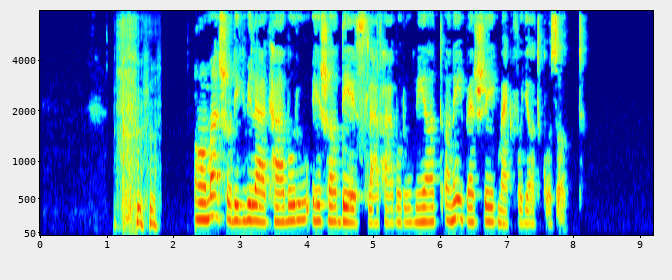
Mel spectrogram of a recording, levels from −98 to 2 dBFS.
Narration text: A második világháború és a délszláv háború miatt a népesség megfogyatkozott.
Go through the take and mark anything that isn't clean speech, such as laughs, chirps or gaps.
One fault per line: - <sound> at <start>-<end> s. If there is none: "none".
- laugh at 1.1-1.8 s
